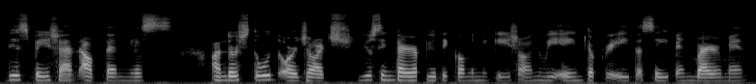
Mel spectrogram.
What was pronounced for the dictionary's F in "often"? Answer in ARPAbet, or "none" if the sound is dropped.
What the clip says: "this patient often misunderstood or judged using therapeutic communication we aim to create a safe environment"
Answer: P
